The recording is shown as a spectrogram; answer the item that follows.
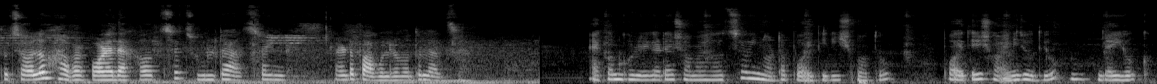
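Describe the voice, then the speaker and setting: A woman vlogging softly at home, chatting about her chores while someone sleeps nearby. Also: medium pitch, fairly even intonation, normal speed, soft background music, poor audio. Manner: soft, hushed talk so as not to wake a sleeper; chatty, homely running commentary on chores. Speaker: family vlogger. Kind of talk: casual vlog narration. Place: home, indoors.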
